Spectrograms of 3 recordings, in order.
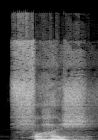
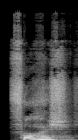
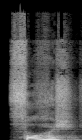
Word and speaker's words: فحش: فجور۔ نواں لفظ ہے فحش۔ یہ غلط تلفظ ہے، درست تلفظ ہے فحش۔ دوبارہ سنیے، فحش۔ بچوں آپ بھی غور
